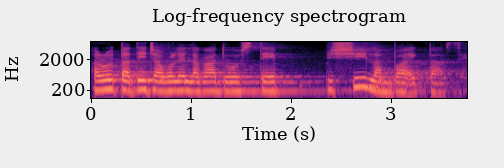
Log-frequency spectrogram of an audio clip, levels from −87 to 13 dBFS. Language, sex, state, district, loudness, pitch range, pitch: Nagamese, female, Nagaland, Dimapur, -17 LUFS, 190-205 Hz, 190 Hz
